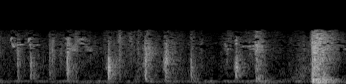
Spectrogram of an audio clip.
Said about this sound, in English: Open the door quick. Hey, don't need the key. It's not locked. In you go, baby.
